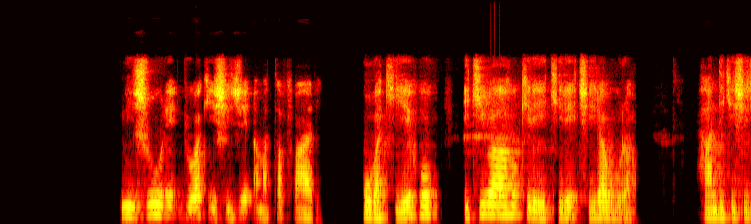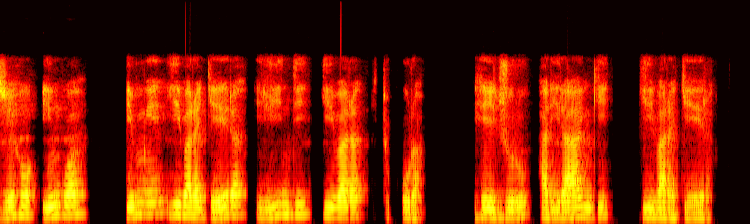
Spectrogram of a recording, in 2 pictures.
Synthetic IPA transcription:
miːʃuːɾe̞ɾɟuːβakiʃid͡ʒe̞ʔamatafaːɾi | huːβakʰije̞ho̞ | ikʰiβaɦo̞kiɾe̞ːkʰiɾe̞t͡ʃiːɾaβuɾa | haːndikiʃid͡ʒe̞ɦo̞iŋɡwa | imŋe̞jiːβaɾaɟe̞ːɾaiɾiːndijiβaɾaɾituk̚uɾa | ɦe̞ːʒuɾuhaɾiɾaːŋɡi | ɾjiːβaɾaɟe̞ːɾa

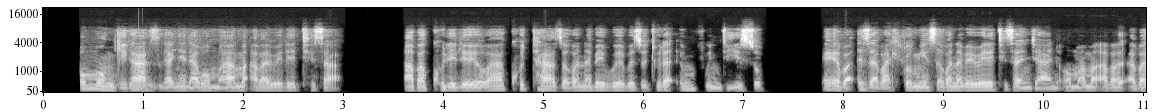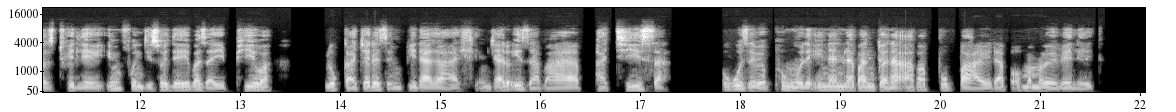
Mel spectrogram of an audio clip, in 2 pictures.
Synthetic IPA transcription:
ɔmoŋiɣaziɣaɲɛlaβɔmama̰ʔaβaβɛletʰisa̰ː | βakʰululɛjɔβajakʰutʰazaɣanaβeβujɛβɛzɔtʰɔlaʔiɱfundʱisɔ | aɛzaβaɬomisaɣanaβɛβɛletʰisand͡ʒʱanḭʔɔmama̰aβazitʰwɛlejɔʔiɱfundʱisɔlejiβazajipʰiwa | luɡ̥ʱat͡ʃʼalwɛzempʼilaɣaɬɛnd͡ʒʱalɔizaβapʰatʰisa | uɣuzɛβepʰuŋulɛʔinanilaβantʼwana̰ʔaβab̥̚ʱub̥ʱajɛlapʰaɔ̰mamaβɛβɛlɛːtʰɛ̥

